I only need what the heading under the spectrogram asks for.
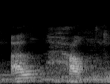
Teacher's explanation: Yang pertama, pada kata alhamdu seringkali terdengar alnya ini terpantul, sedangkan yang harus kita ucapkan yang paling baik, kata-kata al tertahan di langit-langit atas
